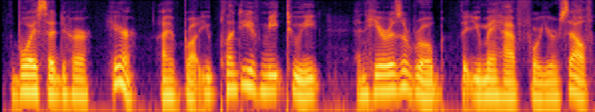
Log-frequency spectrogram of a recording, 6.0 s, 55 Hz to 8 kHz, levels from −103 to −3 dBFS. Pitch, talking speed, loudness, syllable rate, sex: 125 Hz, 260 wpm, -18 LUFS, 6.0 syllables/s, female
